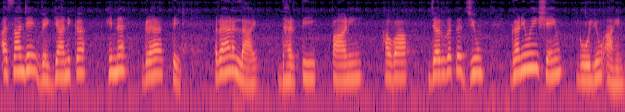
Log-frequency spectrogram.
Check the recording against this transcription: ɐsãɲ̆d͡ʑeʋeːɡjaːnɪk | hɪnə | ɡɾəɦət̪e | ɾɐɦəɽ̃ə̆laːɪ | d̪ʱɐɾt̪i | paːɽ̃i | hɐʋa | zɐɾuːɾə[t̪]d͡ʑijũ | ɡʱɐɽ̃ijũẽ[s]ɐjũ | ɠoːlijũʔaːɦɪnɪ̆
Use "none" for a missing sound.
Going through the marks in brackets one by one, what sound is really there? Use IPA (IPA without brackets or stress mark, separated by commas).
t̪, ʃ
